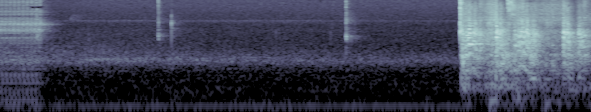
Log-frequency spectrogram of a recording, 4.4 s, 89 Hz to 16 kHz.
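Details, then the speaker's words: 2000 Yamaha V-Star 1100 after fixing a no-start by sanding the kill switch contacts: faint steady fuel pump hum on switch-on, then the engine cranks and catches cleanly. "I just sanded down the connections yeah watch turn the bike on this kill switch you could now hear the fuel pump"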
